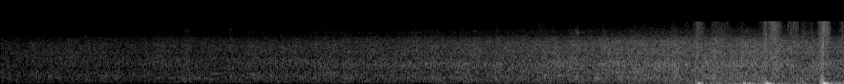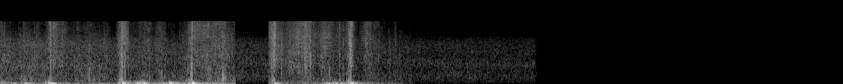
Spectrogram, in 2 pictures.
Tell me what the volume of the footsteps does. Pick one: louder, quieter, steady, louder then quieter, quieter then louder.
louder.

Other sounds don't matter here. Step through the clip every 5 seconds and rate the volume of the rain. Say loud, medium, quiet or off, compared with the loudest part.
medium, loud, medium, off.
